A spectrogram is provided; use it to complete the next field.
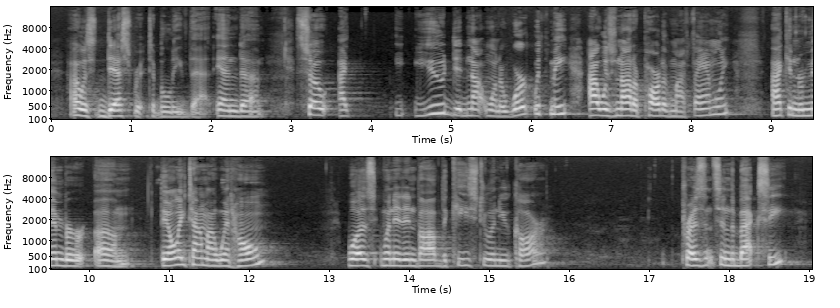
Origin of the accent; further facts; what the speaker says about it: Texas, United States; I got to look good, partly because I'm from Texas.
